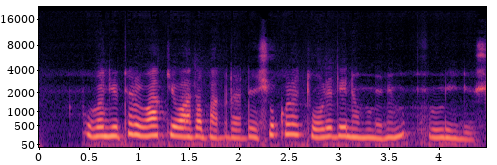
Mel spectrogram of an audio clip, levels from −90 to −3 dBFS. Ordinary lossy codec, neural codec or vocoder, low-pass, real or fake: MP3, 96 kbps; autoencoder, 48 kHz, 32 numbers a frame, DAC-VAE, trained on Japanese speech; 19.8 kHz; fake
